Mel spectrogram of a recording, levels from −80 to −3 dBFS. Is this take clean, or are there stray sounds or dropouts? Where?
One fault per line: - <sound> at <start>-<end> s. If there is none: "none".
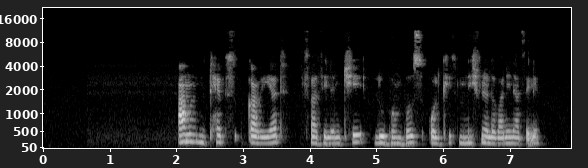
none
